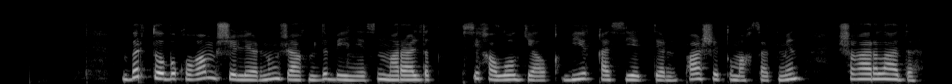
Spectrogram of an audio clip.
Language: Kazakh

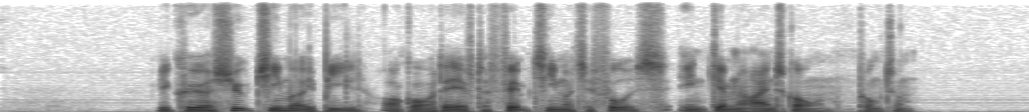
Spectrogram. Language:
Danish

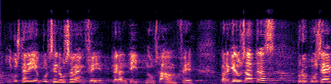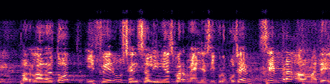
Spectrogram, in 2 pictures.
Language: Catalan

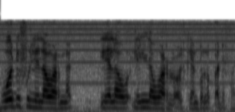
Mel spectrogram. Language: Wolof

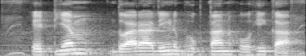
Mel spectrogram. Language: Chhattisgarhi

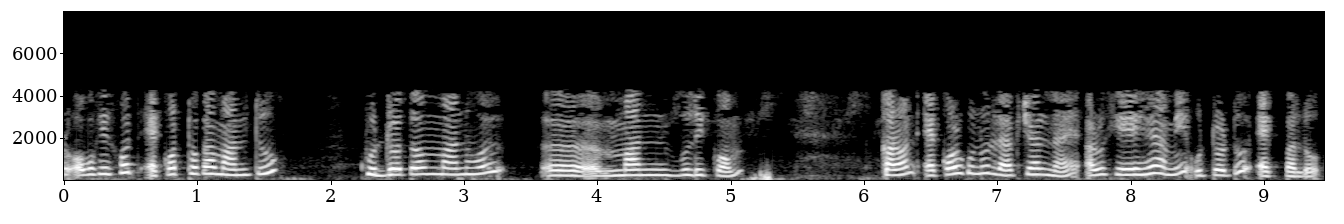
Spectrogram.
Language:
Assamese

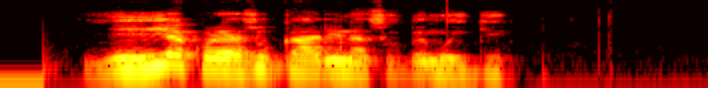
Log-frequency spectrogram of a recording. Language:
Kikuyu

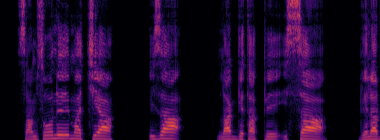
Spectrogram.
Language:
Gamo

